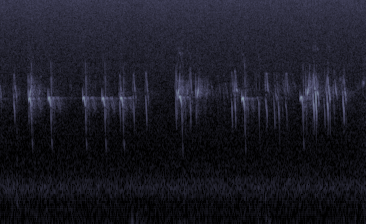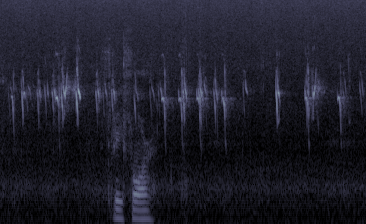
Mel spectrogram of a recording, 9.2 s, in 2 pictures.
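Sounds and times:
type 5 bird flock calling: 0:02.2 - 0:09.1
speech: 0:06.0 - 0:06.6.

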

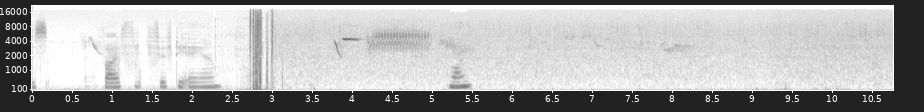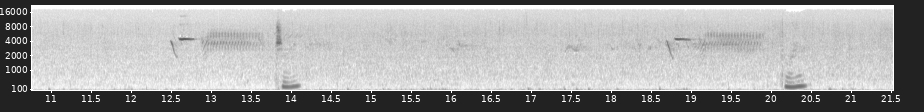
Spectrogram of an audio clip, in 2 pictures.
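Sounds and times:
speech: 0:00.0 - 0:00.3, 0:00.9 - 0:02.6, 0:05.2 - 0:05.6, 0:13.8 - 0:14.2
bird singing at dawn near a road: 0:00.0 - 0:01.4, 0:03.6 - 0:09.2, 0:10.8 - 0:20.6.

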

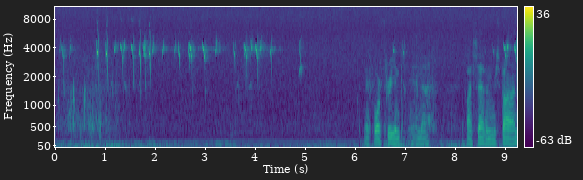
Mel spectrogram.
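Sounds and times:
wild bird call: 0:00.0 - 0:05.3, 0:08.0 - 0:09.2
speech: 0:06.2 - 0:07.6, 0:08.2 - 0:09.2.

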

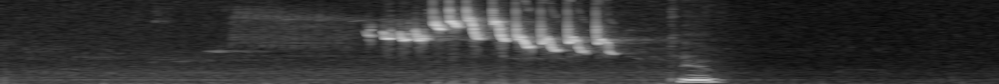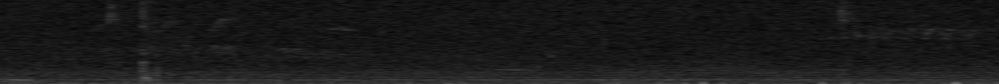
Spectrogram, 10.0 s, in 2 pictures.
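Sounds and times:
ground warbler song: 0:00.6 - 0:03.6
speech: 0:03.4 - 0:03.7.

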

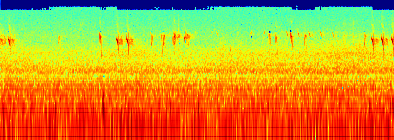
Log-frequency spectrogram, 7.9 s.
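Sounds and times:
wild bird singing: 0:00.0 - 0:00.4, 0:01.1 - 0:07.8.

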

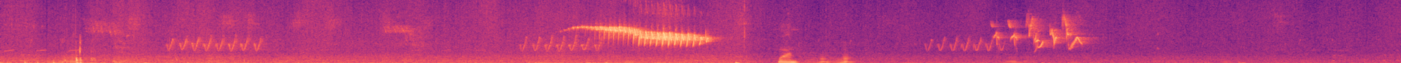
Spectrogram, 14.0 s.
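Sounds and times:
orange-crowned warbler singing: 0:00.0 - 0:02.7, 0:05.2 - 0:07.4, 0:09.2 - 0:10.9
faint hiss: 0:00.0 - 0:14.0
speech: 0:07.8 - 0:08.6.

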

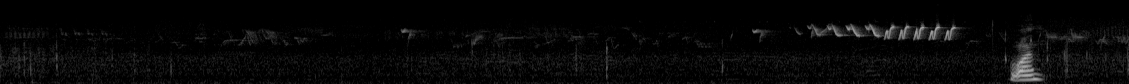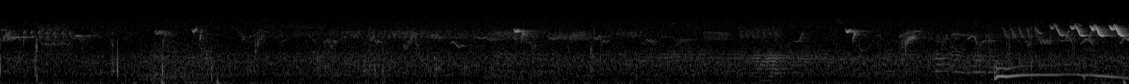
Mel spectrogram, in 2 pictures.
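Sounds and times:
probable Virginia's warbler singing: 0:08.1 - 0:12.2, 0:19.8 - 0:22.5
speech: 0:10.2 - 0:10.5.

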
